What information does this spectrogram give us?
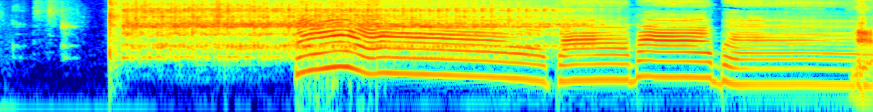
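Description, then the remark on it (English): A loud, buzzy percussive rattle, like a vibraslap, starts abruptly and keeps clattering for about four seconds. Its tone wavers and dips in pitch a few times as the rattle continues. “That thing you're thinking of? That's the vibra slap.”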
